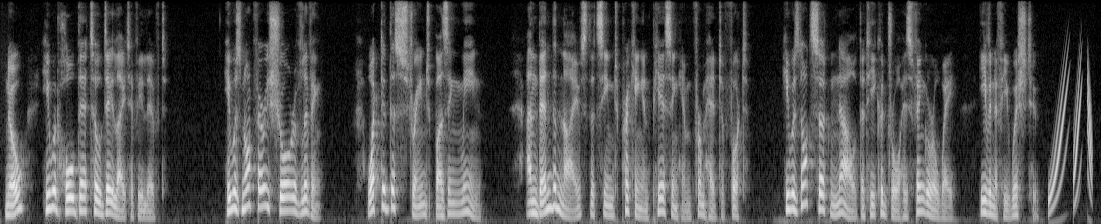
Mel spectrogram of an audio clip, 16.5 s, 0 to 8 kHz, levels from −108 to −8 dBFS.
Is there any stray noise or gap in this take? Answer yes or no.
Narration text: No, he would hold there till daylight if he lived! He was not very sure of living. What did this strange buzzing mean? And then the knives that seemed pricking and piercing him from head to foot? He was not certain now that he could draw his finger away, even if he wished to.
yes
